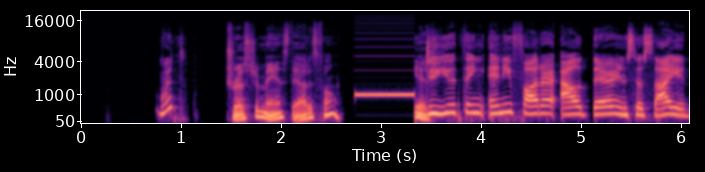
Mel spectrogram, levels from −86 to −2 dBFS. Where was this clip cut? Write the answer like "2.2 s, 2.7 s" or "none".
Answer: 2.9 s

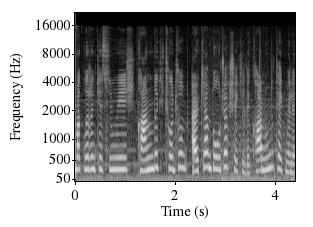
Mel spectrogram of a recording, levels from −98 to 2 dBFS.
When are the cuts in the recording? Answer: 1.1 s

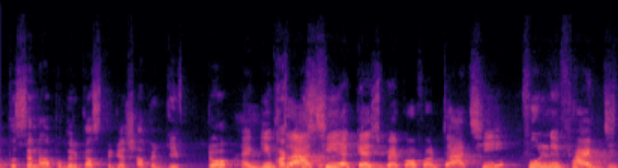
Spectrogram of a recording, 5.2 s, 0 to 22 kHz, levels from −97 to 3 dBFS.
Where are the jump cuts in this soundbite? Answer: 4.3 s

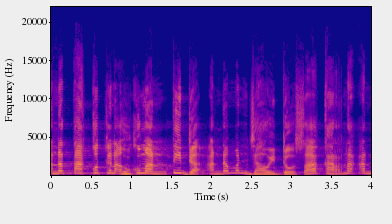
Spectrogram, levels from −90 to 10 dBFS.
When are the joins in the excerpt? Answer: 1.4 s

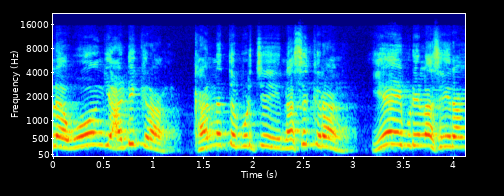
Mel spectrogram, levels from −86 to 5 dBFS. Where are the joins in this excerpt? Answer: none

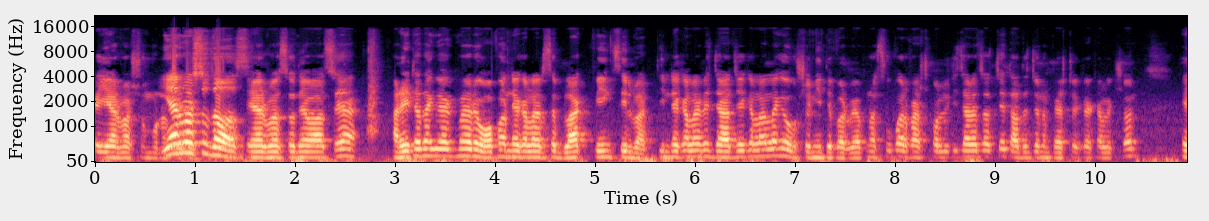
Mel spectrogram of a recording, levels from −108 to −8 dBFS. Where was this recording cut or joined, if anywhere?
4.1 s

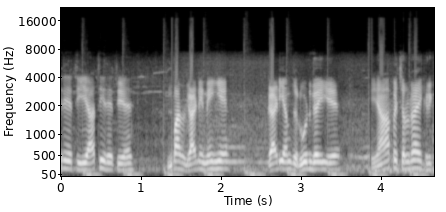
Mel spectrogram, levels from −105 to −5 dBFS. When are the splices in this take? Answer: 1.4 s, 3.8 s

